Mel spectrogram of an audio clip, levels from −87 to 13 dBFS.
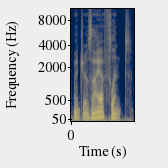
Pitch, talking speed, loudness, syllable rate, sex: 90 Hz, 140 wpm, -16 LUFS, 3.4 syllables/s, male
